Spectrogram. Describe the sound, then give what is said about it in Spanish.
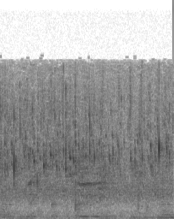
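Cold water pours steadily over a person washing, a continuous splashing wash of liquid lasting under two seconds, with faint voice-like tones underneath. “¡Qué agua tan fría!”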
